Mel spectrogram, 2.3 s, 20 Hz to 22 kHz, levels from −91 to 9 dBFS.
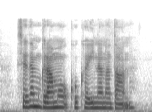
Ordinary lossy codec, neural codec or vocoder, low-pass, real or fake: none; none; 10.8 kHz; real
